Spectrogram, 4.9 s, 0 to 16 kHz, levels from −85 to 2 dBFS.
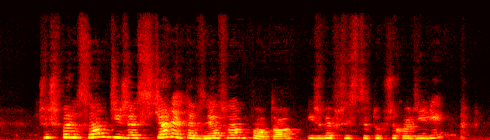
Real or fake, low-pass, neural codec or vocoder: fake; 14.4 kHz; autoencoder, 48 kHz, 128 numbers a frame, DAC-VAE, trained on Japanese speech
